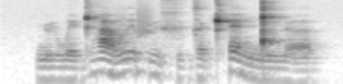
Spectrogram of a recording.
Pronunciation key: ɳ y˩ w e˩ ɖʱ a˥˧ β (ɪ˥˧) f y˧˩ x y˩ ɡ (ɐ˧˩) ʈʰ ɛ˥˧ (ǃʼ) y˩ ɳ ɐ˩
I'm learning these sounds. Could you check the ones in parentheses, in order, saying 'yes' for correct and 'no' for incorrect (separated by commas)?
yes, yes, no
